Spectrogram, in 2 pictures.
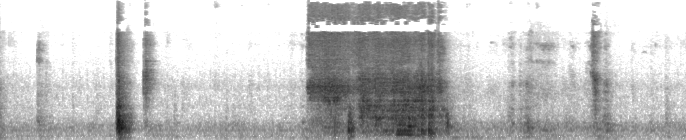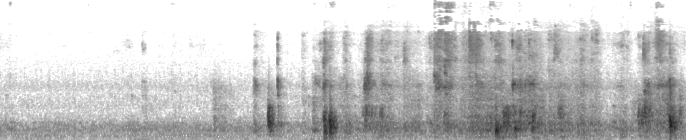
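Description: Small handling noises from fingers working a silicone jig skirt on a hook held in a vise: a sharp click, a rush of noise lasting about two seconds, then light rustling and small clicks near the end.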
